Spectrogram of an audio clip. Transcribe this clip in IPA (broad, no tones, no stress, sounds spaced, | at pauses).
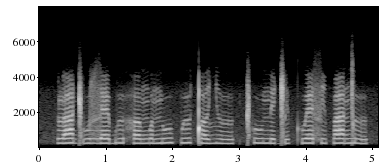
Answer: ɭ a ɡ͡ǁ u ɮ ɛ b ɯ h ʌ ŋʷ ʌ n u p ɯ ǃ ʌ ʎ ɯ | ǁʰ u n e ɡ͡ǁ e kʷʰ ɛ ɬ i p a ŋ͡ǀ ɯ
